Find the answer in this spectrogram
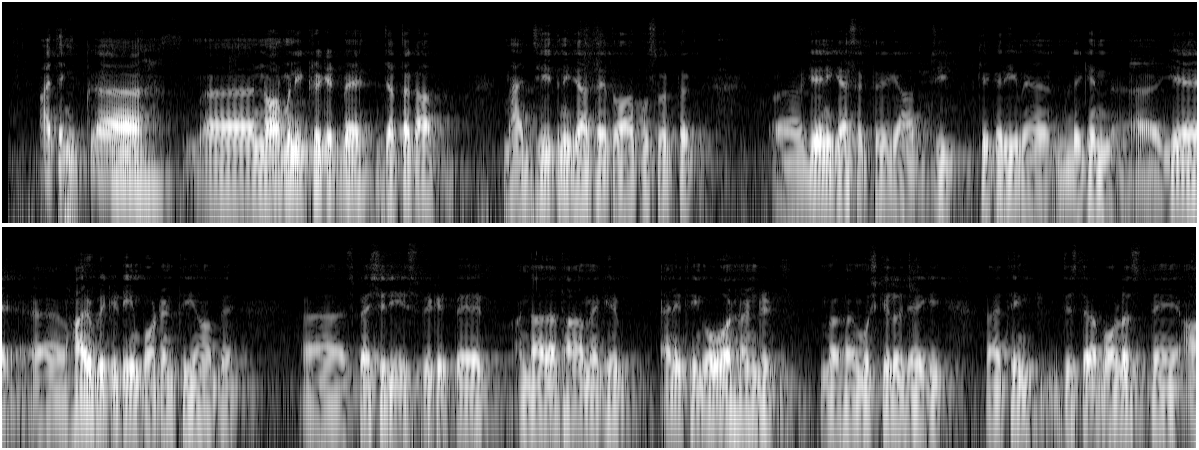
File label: post match media conference urdu; pakistan captain misbah ul haq; second test v sri lanka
